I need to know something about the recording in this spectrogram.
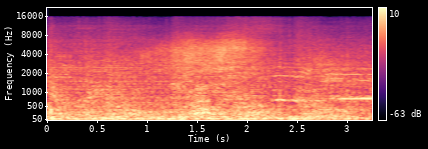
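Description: A fiery explosion bursts loudly.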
